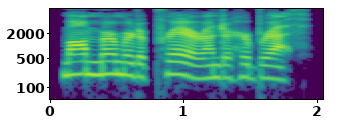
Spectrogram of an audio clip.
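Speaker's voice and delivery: ordinary delivery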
